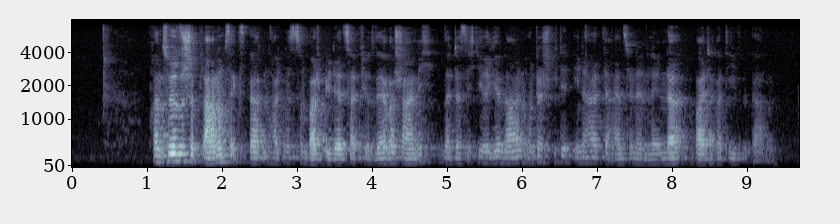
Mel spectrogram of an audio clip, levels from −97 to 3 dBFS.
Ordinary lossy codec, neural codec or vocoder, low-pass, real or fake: none; none; none; real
